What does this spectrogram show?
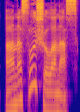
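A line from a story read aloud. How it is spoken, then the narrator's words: Plain question. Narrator (Russian): спросил второй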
